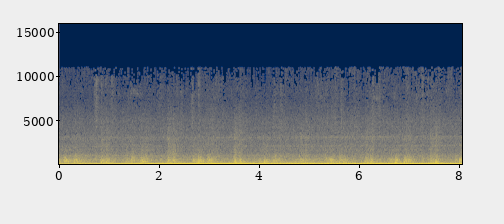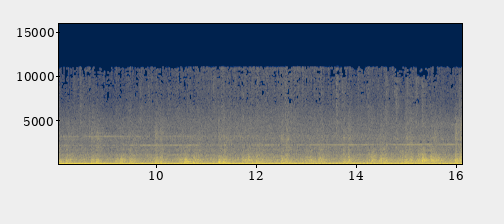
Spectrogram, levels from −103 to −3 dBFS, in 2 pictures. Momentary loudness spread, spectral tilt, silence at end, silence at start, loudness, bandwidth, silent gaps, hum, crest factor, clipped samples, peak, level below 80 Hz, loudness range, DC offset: 5 LU; -8.5 dB/octave; 0 s; 0 s; -15 LUFS; 5.8 kHz; none; none; 10 dB; under 0.1%; -2 dBFS; -14 dBFS; 4 LU; under 0.1%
